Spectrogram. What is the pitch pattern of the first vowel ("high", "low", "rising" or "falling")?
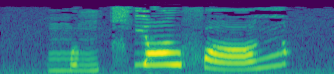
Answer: rising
